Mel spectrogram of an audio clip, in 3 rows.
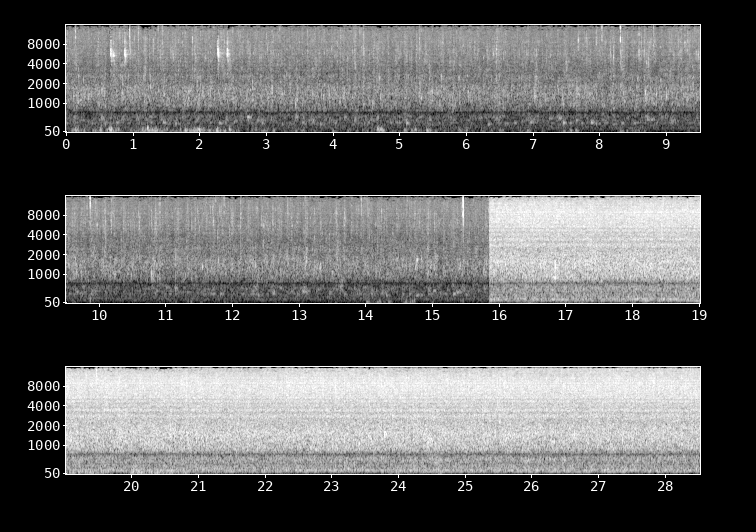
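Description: A shallow creek running through a stone-walled channel, a steady rushing hiss. About 16 seconds in it cuts abruptly to a louder, fuller rush.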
